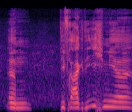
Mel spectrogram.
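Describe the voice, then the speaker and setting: A man's high pitch with ordinary pitch variation over noticeable background noise. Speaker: interviewer. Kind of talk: interview.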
